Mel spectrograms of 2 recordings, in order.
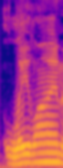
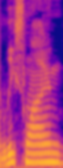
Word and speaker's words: Leyline: There is Leyline or Lease Line, depending on who is pronouncing it, where you can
